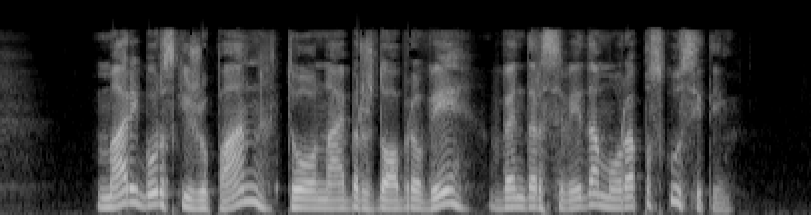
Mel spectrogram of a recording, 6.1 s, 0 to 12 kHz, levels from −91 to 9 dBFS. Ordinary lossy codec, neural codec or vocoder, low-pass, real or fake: AAC, 32 kbps; none; 7.2 kHz; real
